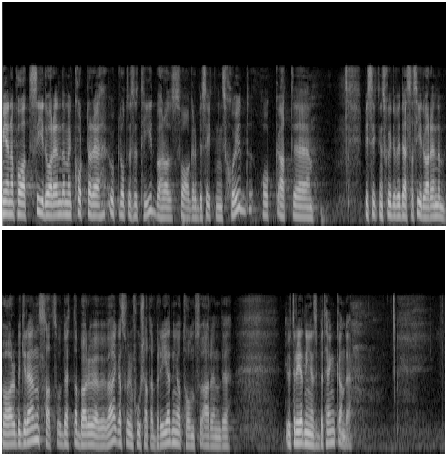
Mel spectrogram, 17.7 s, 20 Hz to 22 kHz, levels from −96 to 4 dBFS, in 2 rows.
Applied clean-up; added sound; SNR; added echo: none; none; none; none.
